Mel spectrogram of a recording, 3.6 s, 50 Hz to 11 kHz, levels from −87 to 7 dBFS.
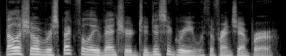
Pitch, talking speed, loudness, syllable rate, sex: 135 Hz, 150 wpm, -18 LUFS, 5.8 syllables/s, male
